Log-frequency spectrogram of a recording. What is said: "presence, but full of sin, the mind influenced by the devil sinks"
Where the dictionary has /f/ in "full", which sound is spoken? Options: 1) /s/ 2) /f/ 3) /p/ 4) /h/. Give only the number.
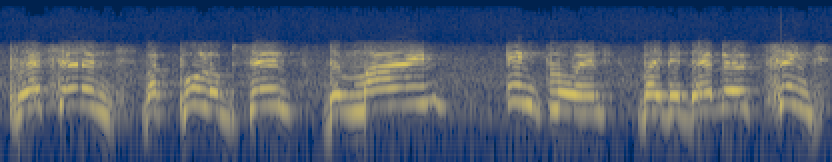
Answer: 3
